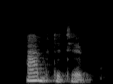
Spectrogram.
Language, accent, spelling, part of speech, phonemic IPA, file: English, Southern England, abditive, adjective, /ˈæb.dɪ.tɪv/, LL-Q1860 (eng)-abditive.wav
- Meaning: Having the quality of hiding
